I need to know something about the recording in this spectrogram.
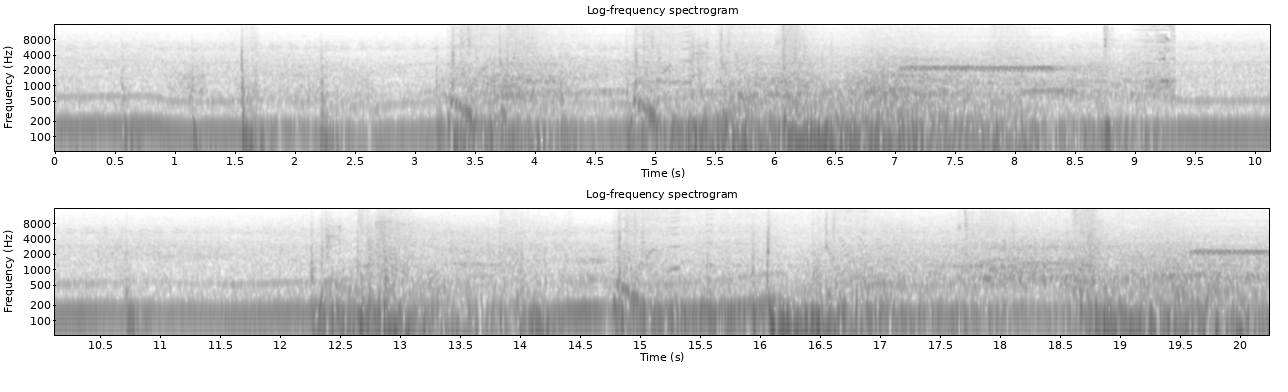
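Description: A car engine hums steadily and changes pitch as it speeds up and slows.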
